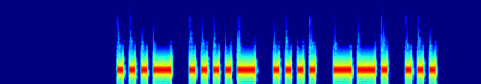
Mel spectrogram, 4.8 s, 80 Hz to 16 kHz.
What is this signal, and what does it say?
Morse code, heard as a keyed tone, about 20 wpm, 700 Hz. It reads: V4HGS
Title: Code Groups - 5 Letter:Numbers - 20wpm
